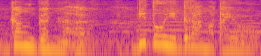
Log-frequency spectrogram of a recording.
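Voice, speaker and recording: A woman's voice: medium pitch, very animated, slow pace. A woman narrating and announcing a radio drama in a dramatic, scripted style. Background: prominent music.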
